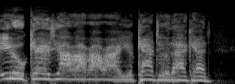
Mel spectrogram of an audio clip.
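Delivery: acted angry yelling. Speaker retells yelling at kids who flew by, in an angry yelling voice. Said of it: "yelling at them using like my angry voice".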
